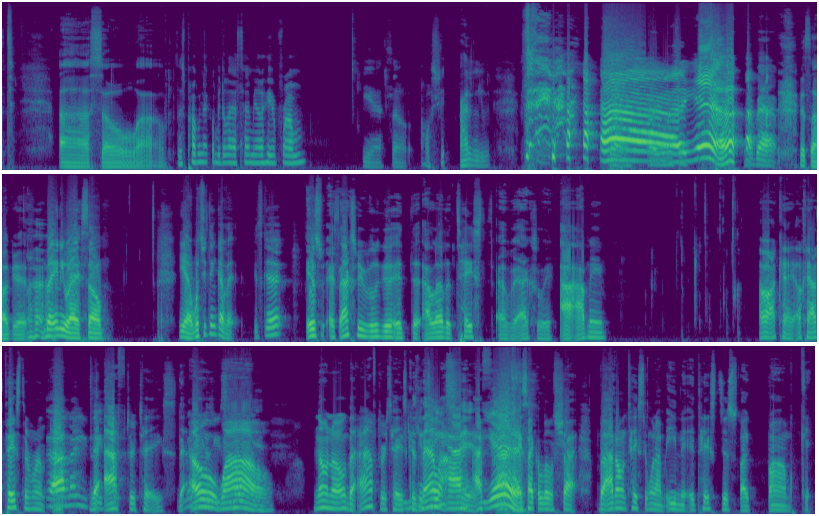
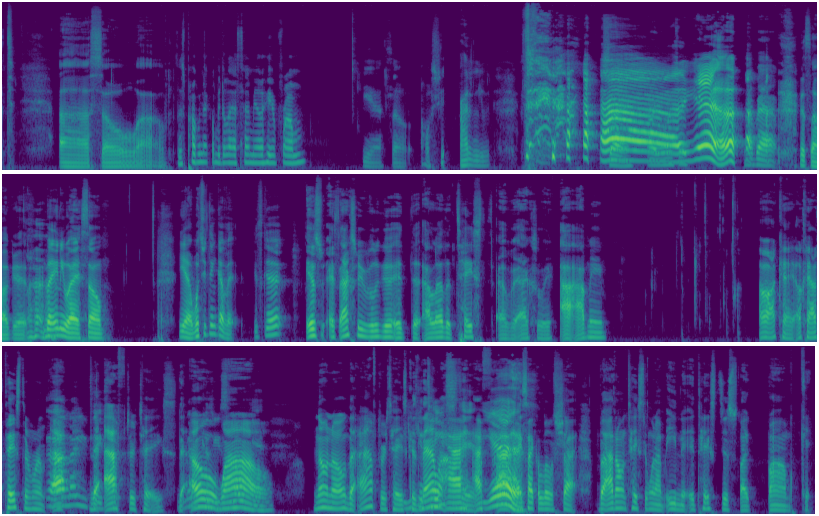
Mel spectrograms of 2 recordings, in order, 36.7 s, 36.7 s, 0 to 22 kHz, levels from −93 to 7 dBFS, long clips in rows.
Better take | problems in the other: second | distortion; slight; 3% of the sound clipped

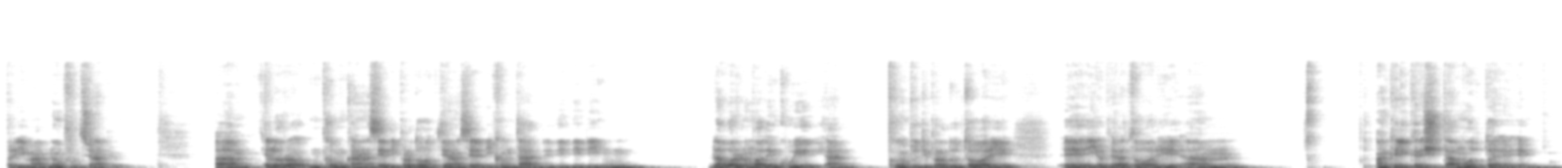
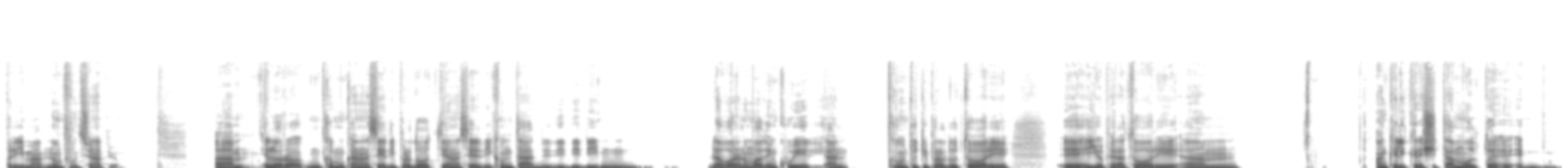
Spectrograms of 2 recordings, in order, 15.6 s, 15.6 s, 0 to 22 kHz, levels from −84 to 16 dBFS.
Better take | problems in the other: second | off-mic speech; far // room echo; slight; dies away in 0.3 s

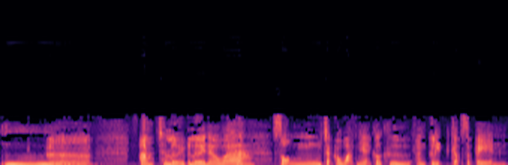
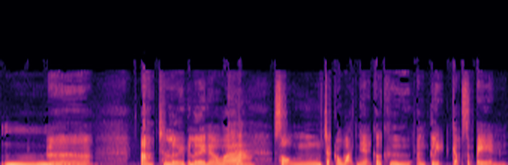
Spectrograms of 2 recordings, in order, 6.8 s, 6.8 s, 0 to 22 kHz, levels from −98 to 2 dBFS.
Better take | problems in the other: second | garbled, watery; badly; nothing above 6.5 kHz; slightly in the second

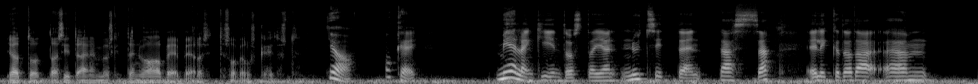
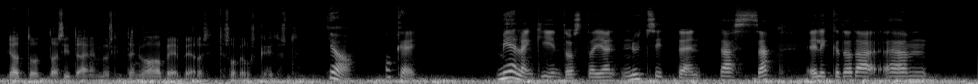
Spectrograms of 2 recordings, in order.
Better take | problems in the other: first | low rumble; loud; throughout; 9 dB below the speech; faint in the first

